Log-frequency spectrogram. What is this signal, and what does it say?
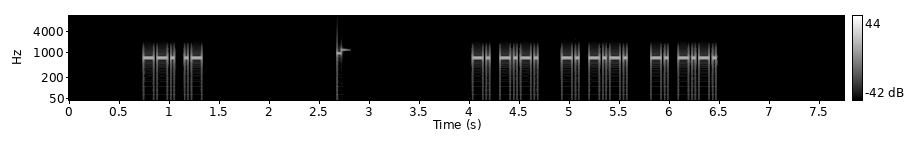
Morse code, heard as a keyed tone, about 34 wpm, 700 Hz. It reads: GA NC NC NC
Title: US States Repeated 3x 35wpm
